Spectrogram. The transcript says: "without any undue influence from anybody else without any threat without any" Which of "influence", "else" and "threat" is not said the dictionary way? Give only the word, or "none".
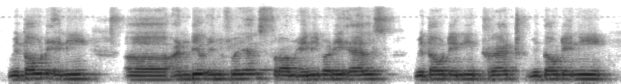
threat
